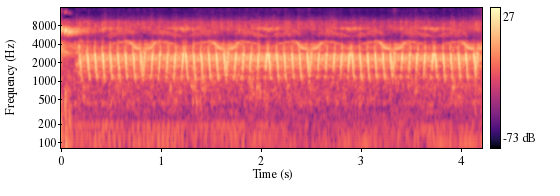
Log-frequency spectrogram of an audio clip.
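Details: Nightingale, recorded as training song for other songbirds: a loud, mid-pitched rattle of rapid, evenly repeated notes with thin whistled loops above, sustained for several seconds.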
